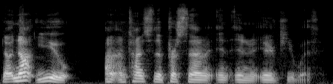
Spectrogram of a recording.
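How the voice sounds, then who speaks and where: A man acts out a flustered corporate recruiting manager with a lowish voice. He is officious and monotonous, stammering and restarting as his frustration shows. The sound is dry and close, in the manner of a spoken audio roleplay. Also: quick pace, no echo. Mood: frustrated, insistent. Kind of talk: one-sided ASMR roleplay, loud spoken.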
